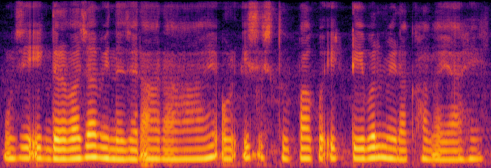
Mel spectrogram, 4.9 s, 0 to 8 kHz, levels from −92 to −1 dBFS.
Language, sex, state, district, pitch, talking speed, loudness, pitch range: Hindi, female, Arunachal Pradesh, Papum Pare, 175 Hz, 220 wpm, -15 LUFS, 170-185 Hz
